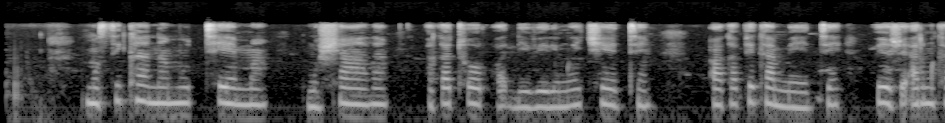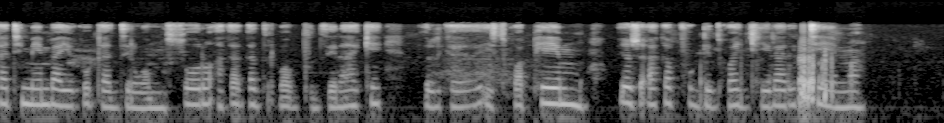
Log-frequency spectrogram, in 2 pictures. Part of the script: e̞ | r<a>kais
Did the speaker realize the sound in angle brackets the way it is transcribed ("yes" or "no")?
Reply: no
